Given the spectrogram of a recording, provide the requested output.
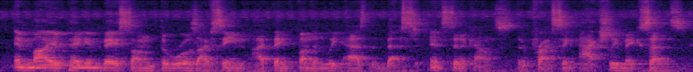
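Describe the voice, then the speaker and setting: Audible room echo surrounds a man whose very deep, low voice moves at a fairly quick pace. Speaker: forex day trader, trading YouTuber. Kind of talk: casual screen-share tutorial. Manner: fast; casual, profane.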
